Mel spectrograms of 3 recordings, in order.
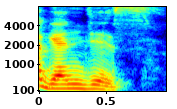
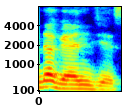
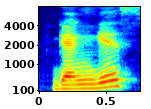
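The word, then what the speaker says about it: Ganges: বিসর্জন দেয়া হল বা নিমজ্জিত করা হল ইন গ্যাঞজেস কোথায় গঙ্গায় গ্যাঙ্গেস ওটা গ্যাঞজেসটা ভালো উচ্চারণ হয়ার যেখানে হিউজ ক্রাউড হিউজ মানে বিরাট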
